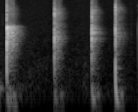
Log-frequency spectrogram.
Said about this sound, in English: It's kind of that slow clap, though. Yeah, a little wiser clap.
